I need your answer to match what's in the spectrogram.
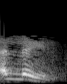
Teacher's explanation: هذه اللام الأولى دخلت في اللام الثانية فذهبت هذه اللام الأولى، فنحن ننطق الآن باللام الثانية مشددة · Term: شمسية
